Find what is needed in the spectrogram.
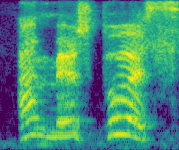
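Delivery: high puppet cat voice. Voicing a cat puppet introduced to the others: Miss Puss puppet voice. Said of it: "It is Mister and Miss Puss".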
